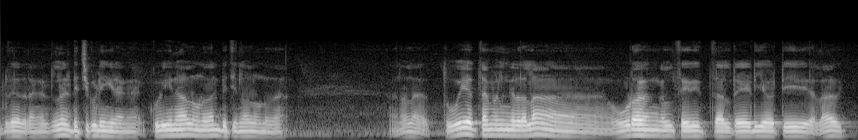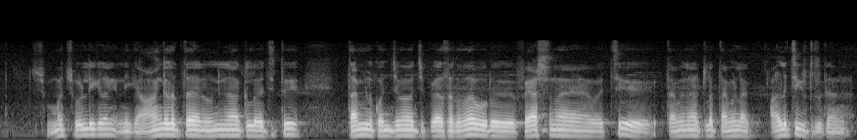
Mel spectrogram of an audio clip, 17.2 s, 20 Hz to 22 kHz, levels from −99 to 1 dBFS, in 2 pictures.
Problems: none marked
